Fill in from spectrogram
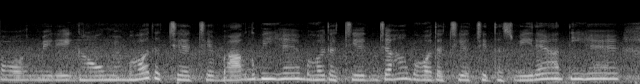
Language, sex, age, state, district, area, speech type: Urdu, female, 30-45, Uttar Pradesh, Aligarh, rural, spontaneous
